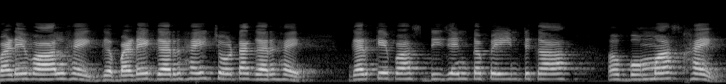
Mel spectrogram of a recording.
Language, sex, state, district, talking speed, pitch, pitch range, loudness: Hindi, female, Bihar, Katihar, 155 wpm, 250 Hz, 235-255 Hz, -17 LUFS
